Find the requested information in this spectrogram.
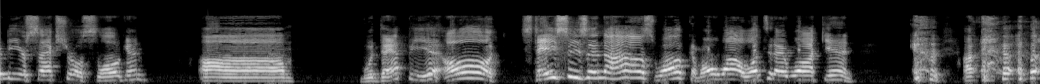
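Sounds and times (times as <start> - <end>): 
speech: 0.0 - 3.0, 3.6 - 10.3
person coughing: 9.1 - 10.3
rough throat-clearing hacks: 9.1 - 10.3.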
